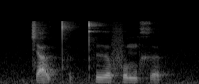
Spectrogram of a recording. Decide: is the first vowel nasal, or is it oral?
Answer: oral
